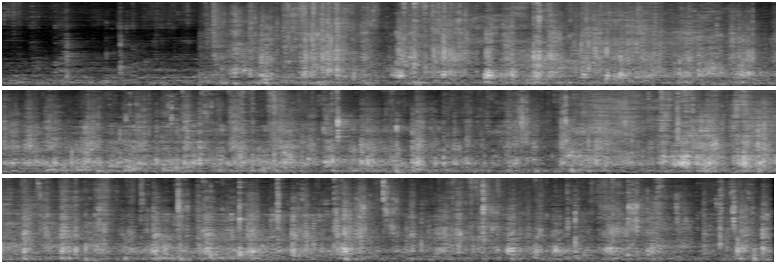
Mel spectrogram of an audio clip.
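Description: Fried chicken drumsticks being bitten and chewed close to the microphone: crisp batter crunching amid wet chewing, in a dense, irregular stream that starts about two seconds in.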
